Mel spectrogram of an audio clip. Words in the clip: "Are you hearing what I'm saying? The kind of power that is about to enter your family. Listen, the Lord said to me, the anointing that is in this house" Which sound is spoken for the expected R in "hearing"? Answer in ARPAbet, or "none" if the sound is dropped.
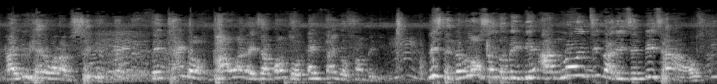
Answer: none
